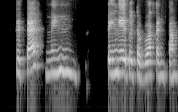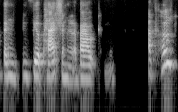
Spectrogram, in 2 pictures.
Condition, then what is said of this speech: Deafness. I grew up learning how to speak and lip read.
